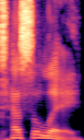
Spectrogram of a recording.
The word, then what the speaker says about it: Tessellae: This producer is called Tessellae. T-E-S-S-E-L-L-A-E. Okay? Just remember Tessellae phonetically. That's all you need to do.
